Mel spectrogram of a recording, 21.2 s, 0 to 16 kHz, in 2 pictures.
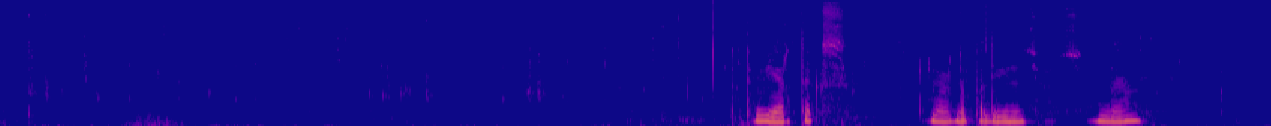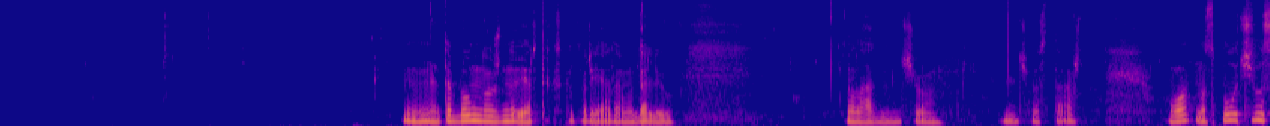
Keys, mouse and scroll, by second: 0.3 z, 0.8-1.3 middle drag, 1.3 Tab, 1.7 z, 1.9-2.4 middle drag, 2.4 click, 2.8 click, 3.0 Tab, 3.5 z, 4.2-4.5 middle drag, 4.5 a, 4.7-5.5 middle drag, 5.5 click, 5.8-7.0 shift+middle drag, 7.0 z, 7.4 middle click, 8.2 g, 9.6 Tab, 9.8-11.4 middle drag, 11.4 Tab, 11.9-12.7 middle drag, 12.7 g, 13.8-14.6 middle drag, 14.6 ctrl+z, 15.0 ctrl+z, 15.8 Tab, 16.1 Tab, 16.3-17.0 middle drag, 17.0 click, 17.1 scroll down 5, 17.4-19.5 middle drag, 19.5 z, 19.5 middle drag, 19.8 scroll up 1, 19.9 scroll down 4, 20.2-21.1 middle drag.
